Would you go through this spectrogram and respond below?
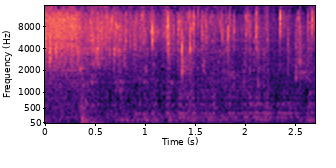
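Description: A kitchen tap runs into a sink while a can is rinsed under it, a close, steady splashing stream with shifting gurgles as the can fills and empties.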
